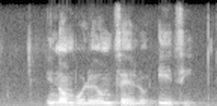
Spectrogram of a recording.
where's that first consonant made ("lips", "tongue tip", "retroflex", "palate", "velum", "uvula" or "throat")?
tongue tip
